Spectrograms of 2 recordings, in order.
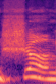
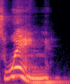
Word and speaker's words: Hsiung: of the defendant and mispronouncing Wayne shung as Wayne's swing that's weird that's just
